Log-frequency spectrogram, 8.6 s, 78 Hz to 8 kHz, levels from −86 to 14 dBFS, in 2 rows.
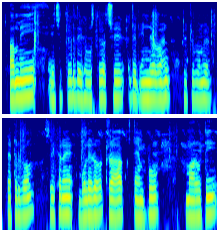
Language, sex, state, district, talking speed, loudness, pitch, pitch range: Bengali, male, West Bengal, Dakshin Dinajpur, 140 wpm, -32 LUFS, 145 Hz, 140-150 Hz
